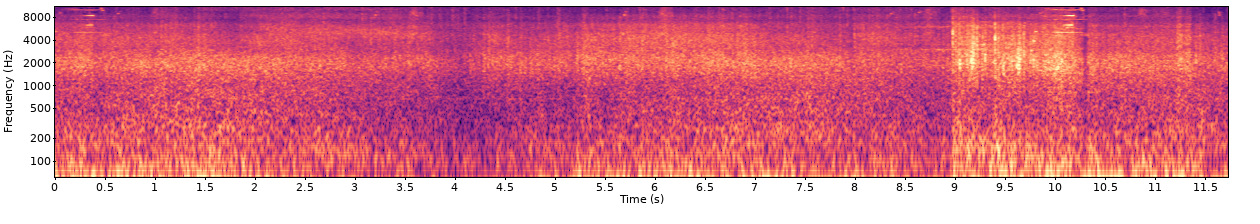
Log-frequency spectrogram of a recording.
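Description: Shoulder-mounted heat ray weapons firing in the strategy game Beyond All Reason during an 8v8 deathmatch, a loud, steady roaring rumble of battle that swells and dips throughout, heavy in the low end.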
